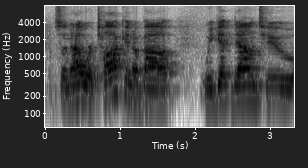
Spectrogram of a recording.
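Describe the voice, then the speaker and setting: A man's voice is heard with audible room echo. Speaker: pastor. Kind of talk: sermon. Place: church.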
